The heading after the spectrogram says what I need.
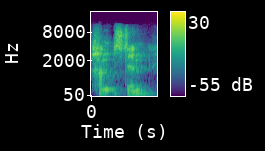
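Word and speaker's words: Hunstanton: number one i think you'll find it's pronounced hunstan if you uh live in north norfolk even though it's spelt constantin i'll just put that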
